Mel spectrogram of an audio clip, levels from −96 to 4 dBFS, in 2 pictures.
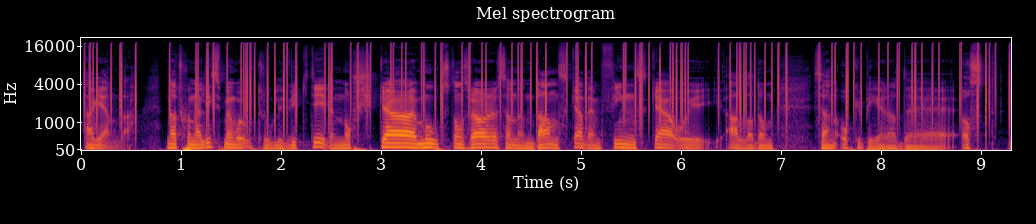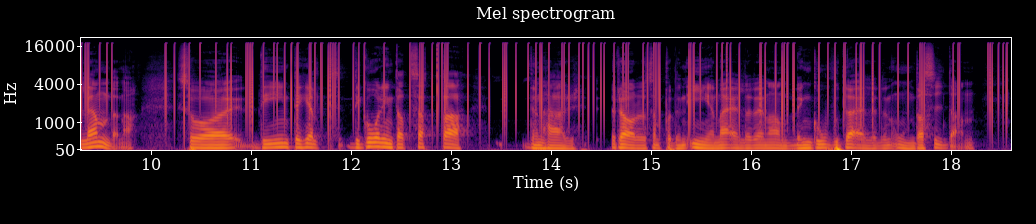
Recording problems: crackle, like an old record; loud; 4 dB below the speech

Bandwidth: 18 kHz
